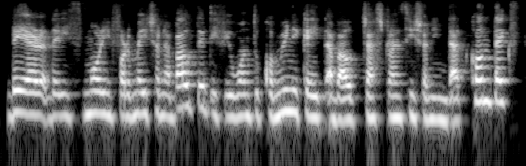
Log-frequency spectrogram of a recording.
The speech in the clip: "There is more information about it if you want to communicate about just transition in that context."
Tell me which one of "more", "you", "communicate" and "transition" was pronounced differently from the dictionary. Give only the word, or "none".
transition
